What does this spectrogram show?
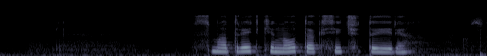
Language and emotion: Russian, neutral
